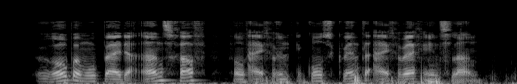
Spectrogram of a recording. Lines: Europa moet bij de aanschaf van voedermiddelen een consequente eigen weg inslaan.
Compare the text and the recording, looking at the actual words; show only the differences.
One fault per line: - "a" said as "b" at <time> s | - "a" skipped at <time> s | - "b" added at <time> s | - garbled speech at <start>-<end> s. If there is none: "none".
- "voedermiddelen" said as "eigen" at 2.4 s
